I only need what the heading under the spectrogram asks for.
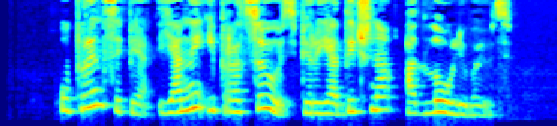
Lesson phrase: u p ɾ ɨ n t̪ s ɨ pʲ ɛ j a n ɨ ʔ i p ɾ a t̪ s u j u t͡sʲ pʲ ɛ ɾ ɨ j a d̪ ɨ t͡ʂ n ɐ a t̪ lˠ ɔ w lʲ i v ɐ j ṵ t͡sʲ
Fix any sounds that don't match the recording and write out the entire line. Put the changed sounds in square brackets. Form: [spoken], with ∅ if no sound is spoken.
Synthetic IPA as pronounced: u p ɾ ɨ n t̪ s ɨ pʲ ɛ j a n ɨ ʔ i p ɾ a t̪ s u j u t͡sʲ pʲ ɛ ɾ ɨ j a d̪ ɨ t͡ʂ n ɐ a [d̪] lˠ ɔ w lʲ i v ɐ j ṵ t͡sʲ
